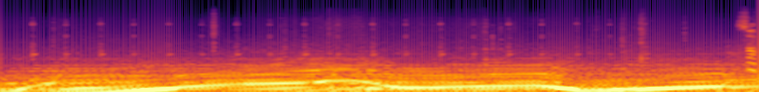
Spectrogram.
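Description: A car with a newly installed loud aftermarket exhaust drones steadily while driving in normal mode with windows up, its engine note rising and falling as it shifts, heard from inside the cabin with faint ticking.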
